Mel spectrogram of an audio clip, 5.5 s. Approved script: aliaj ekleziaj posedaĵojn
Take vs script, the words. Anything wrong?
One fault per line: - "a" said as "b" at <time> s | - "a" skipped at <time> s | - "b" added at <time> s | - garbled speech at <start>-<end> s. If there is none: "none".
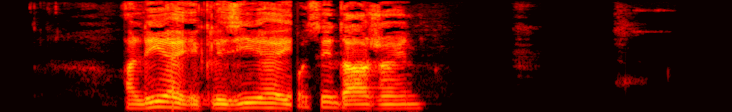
none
